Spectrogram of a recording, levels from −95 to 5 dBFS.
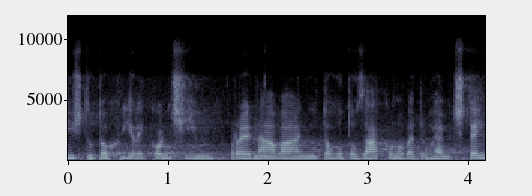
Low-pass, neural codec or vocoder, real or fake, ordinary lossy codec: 7.2 kHz; none; real; Opus, 16 kbps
